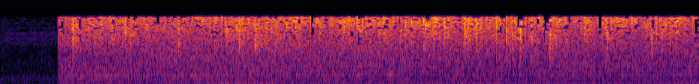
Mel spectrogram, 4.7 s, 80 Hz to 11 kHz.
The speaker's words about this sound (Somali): Roobabkan ayaa 12 saac ee lasoo dhaafay waxa ay ka da-ayeen guud ahaanba gobollada Bari, Karkaar, Gardafu iyo Sanaag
